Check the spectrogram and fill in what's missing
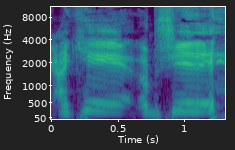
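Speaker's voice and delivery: high, strained call back; acted straining, pitched high; grunting strain. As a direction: answer while pushing hard.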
